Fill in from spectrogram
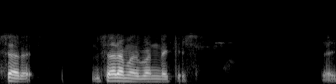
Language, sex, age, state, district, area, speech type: Telugu, male, 18-30, Telangana, Mancherial, rural, conversation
